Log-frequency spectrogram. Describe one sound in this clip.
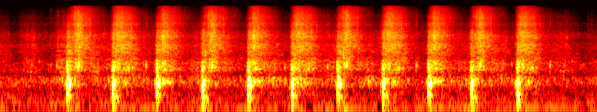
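A swimmer splashes through water with regular strokes.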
